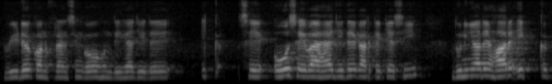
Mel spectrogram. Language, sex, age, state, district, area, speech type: Punjabi, male, 18-30, Punjab, Kapurthala, rural, spontaneous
